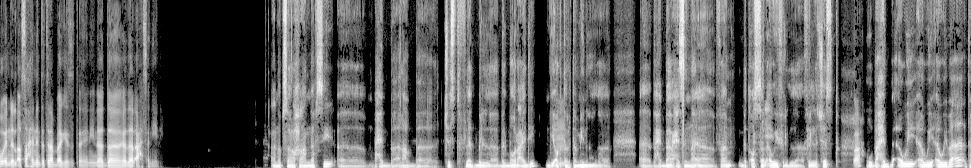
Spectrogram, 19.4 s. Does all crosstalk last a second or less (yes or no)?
yes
